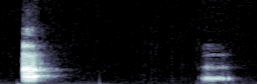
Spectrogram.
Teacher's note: Tidak ada angin yang keluar pada saat kita mengucapkan hamzah. Itu disebut dengan al-jahar.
